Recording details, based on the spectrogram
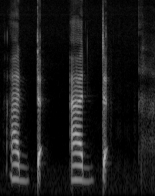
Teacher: It has a stopping of air. And it has qalqala.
